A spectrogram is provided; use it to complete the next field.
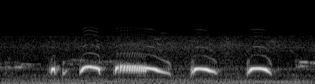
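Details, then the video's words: Spotted dove (tekukur) in the jungle giving a cooing phrase: a short soft note, then an arched coo, a long drawn coo falling at its end, and two more rounded coos spaced about half a second apart. "Masteran Tekukur Biar Cepat Bunyi | Natural Jungle Dove Sound Effect"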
